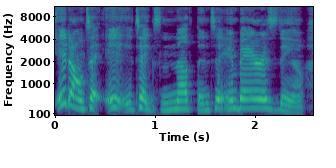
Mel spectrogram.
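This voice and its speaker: A woman speaks loudly in a high, animated tone with lively intonation. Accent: strong Southern US. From US South. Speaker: motivational speaker. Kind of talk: motivational livestream talk.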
